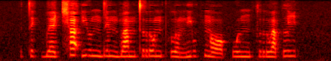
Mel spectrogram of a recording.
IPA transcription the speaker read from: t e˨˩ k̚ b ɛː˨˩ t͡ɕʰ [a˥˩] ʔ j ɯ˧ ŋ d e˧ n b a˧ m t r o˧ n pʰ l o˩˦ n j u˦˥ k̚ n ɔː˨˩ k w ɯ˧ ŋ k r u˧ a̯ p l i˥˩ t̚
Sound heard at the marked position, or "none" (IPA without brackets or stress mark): a˥˩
